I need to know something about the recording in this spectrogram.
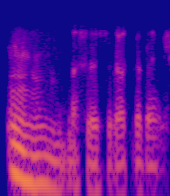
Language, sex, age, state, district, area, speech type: Malayalam, male, 30-45, Kerala, Idukki, rural, conversation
